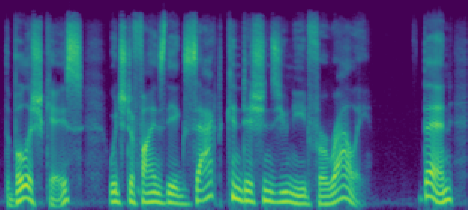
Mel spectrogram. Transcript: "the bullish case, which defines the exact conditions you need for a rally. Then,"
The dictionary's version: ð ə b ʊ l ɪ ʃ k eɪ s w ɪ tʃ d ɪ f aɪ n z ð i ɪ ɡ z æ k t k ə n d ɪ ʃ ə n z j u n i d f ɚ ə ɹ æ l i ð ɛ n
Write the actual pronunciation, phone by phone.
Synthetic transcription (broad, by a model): ð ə b ʊ l ɪ ʃ k eɪ s w ɪ tʃ d ɪ f aɪ n z ð i ɪ ɡ z æ k t k ə n d ɪ ʃ ə n z j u n i d f ɚ ɹ æ l i ð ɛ n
